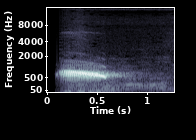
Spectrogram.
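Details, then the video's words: Spotted dove, a bird described as not especially vigorous but fairly good and quick, used as a lure recording; one smooth, low, slightly falling coo lasting about half a second, fading into a quiet tail. "Derkuku Tidak Gacor tapi Cukup Bagus dan lebih cepat untuk pancingan"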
